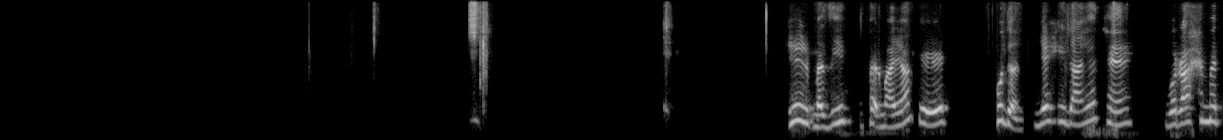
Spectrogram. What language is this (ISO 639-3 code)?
urd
